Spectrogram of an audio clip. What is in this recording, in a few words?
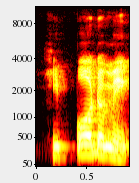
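"hipodermik", Malay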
